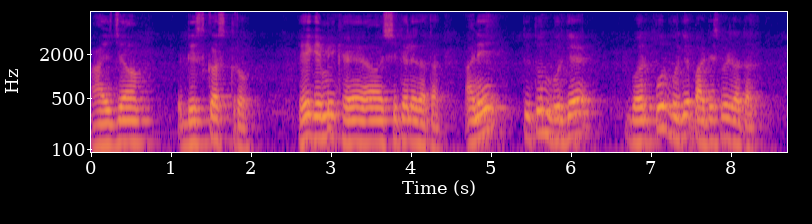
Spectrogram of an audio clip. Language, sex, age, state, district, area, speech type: Goan Konkani, male, 45-60, Goa, Pernem, rural, spontaneous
